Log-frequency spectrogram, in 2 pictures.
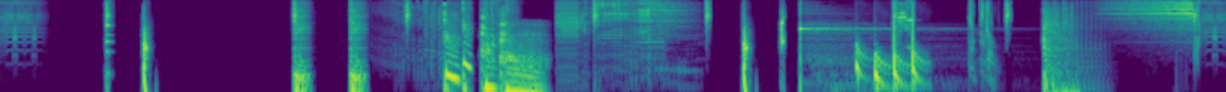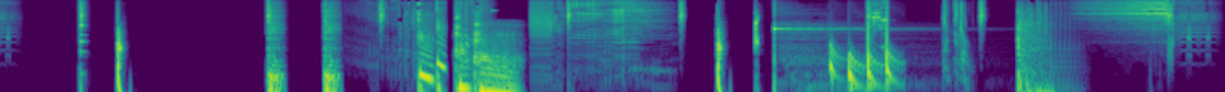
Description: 标签： glitchy dance groovy
声道立体声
